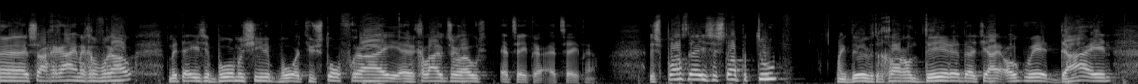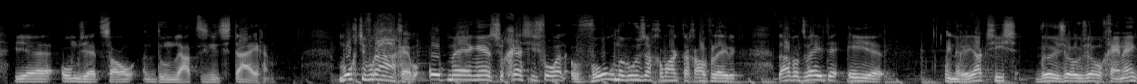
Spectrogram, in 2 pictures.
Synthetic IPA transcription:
saχərɛjnəχəvrɔwmɛt̚dejzəbʊːɹmaʃinəbʊɹtystɔfrɛjχəlœɥtsrowsɛtsejtəra̰ːɛ̰tsḛjtəra̰ː | d̥ɵspɑzdejzəstɑpətu | ɪɡ̚døɹftəχaːrɑndɪːɾədɑtjɛjowkʋɪːɹdaːɹɪnjəɔmzɛtsɑlˠdunla̰ːtənzinstɛjχə̰n | mɔχtjəvraːχəɦɛbənɔp̚mɛŋəsyχɛstisfʊːrənvɔlˠχəndəʋunzdɑχəmɑɹk̚dɑχɑflejvɪŋlaːtʋɑtʋejtəɪnjə | ɪnərejɑksisʋɪlˠjəzowizowχejnɛŋ

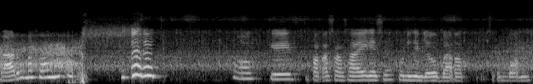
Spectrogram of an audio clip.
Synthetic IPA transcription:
baɾumasalɲa | oket̪əmpat̪asalsajakasakuniŋand͡ʒawabaɾat̪̚sərbɔn

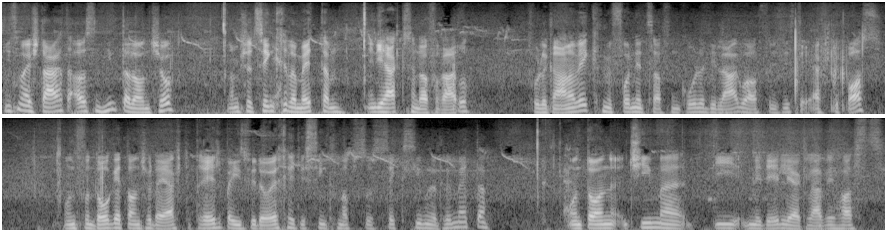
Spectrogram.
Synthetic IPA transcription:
d̥iːsmɑːlʃtaʁta̰ʊsmɦɪntɐlɑntʃo̥hɑmʃot͡seːnkʰilomeːtɐɪndihaksʊ̃ndaʊfmʁaːdl̩ | foləɡʁaːnoʋɛkʰmiːɐfodnjɛt͡saʊfmɡoːlɐdilaːɡoaʊfd̥esɪsd̥eɐʔeːɐʃtəpɑs | ʊntfɔndɑːɡeːt̚d̥ɑnʃodeɐeɐʃtə̥t̪ʁeːlb̥aɪinsʋiːdɐœʏχədesːɪnkʰnɑpsosɛksːiːbm̩hũndɐəthøːmeːtɐ | ʔʊnt̚d̥ɑnt͡ʃiːmɐd̥imedeljaɡ̥laʊbiɦɑsts

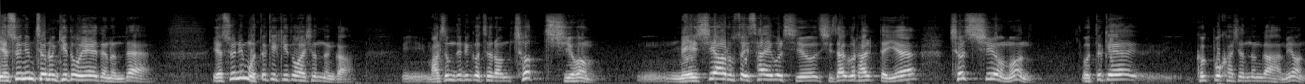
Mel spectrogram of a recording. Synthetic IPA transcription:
je̞sʰuɲimt͡ɕʰʌɾʌnkidohe̞jadwe̞nɯnde̞ | je̞sʰuɲimnʌt͈ʌkʰe̞kidoɦaɕʰʌnːɯnɡa̰ | ḭmaɭs͈ɯmdɯɾinɡʌt̚t͡ɕʰʌɾʌmt͡ɕʰʌt̚ɕiʌmː | eɕʰiaɾosʰʌisʰaeɡɯɭɕɕid͡ʑaɡɯɾɦaɭt͈e̞je̞t͡ɕʰʌt̚ɕ͈ʰiʌmɯn | ʌt͈ʌkʰe̞ | kɯk̚p͈ok̚ʰaɕʰʌnːɯnɡaɦamjʌn

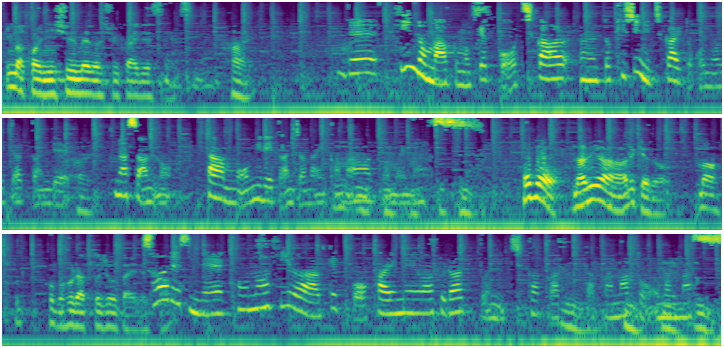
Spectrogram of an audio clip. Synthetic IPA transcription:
imako̞ɾeɲ̟iɕɨːme̞no̞ɕɨːkaid̪e̞sɨ̥od̪esɨne̞hai | d̪e̞çinːo̞maːkɯ̟mo̞ke̞kːo̞ːt͡ɕi̥kaɯ̟̃ːnt̪o̞kʲiɕiɲ̟it͡ɕi̥kait̪o̞ko̞ɲ̟io̞it̪e̞at̪ːãnd̪e̞haimʲinasãnːo̞̰ | t̪ãmːo̞mʲiɾe̞t̪ãɲ̟d͡ʑana̰ika̰nat̪o̰ːmo̞̰ḭmasɨ̥ | ho̞bo̞namʲiβaːɾɯ̟ke̞d̪o̞̰ | maːɸɯ | ho̞bo̞ɸɯ̟ɾat̪ːo̞ʑo̞ːt̪aḭd̪ḛso̞ːd̪e̞sɨne̞kʰo̞no̞çiβake̞kːo̞ːkaime̞ːβaɸɯ̟ɾat̪ːo̞ɲ̟it͡ɕi̥kakat̪ːa̰kanat̪o̞̰o̰mo̞imasɨ

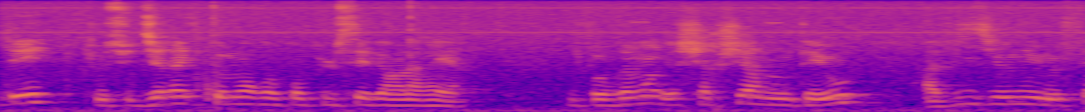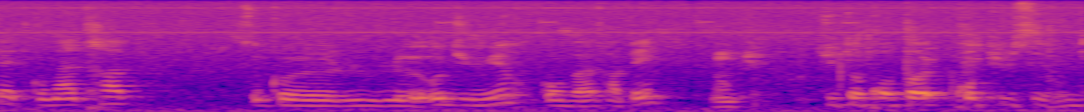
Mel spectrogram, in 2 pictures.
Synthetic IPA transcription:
t̪eʒəməsɥid̪iʁɛkt̪əmɑ̃ʁəpχɔpylsevɛʁlaʁjɛːʁ | ilfovʁɛmɑ̃ʃɛʁʃeamɔ̃t̪eo | avizjɔneləfɛt̪kɔ̃nat̪χap | səkələod̪ymyːʁkɔ̃vaat̪χape | d̪ɔ̃k | t̪yt̪əpɔppχɔpylse

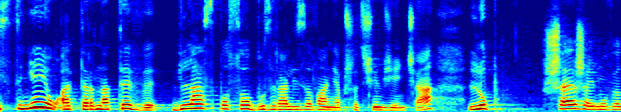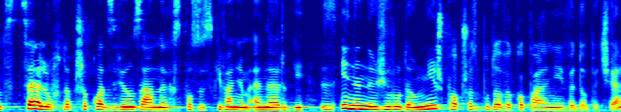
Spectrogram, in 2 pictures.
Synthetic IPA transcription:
ist̪ɲejɔ̃w̃ʔalt̪ɛɾnat̪ɘvɘd̪laspɔsɔbuzɾɛalʲizɔvaɲapʂɛt̪ɕɛ̃w̃vʲʑeɲt͡ɕa | lup | ʂɛʐɛjmuvʲɔnt̪st̪sɛlufnapʂɘkwad̪zvʲjɔ̃w̃zanɘxspɔzɘskʲivaɲɛmʔɛ̰nɛɾɡʲizinːɘɣʑɾud̪ɛw̃ɲiʂpɔpʂɛzbud̪ɔvɛkɔpalɲiivɘd̪ɔbɘt͡ɕɛ̰

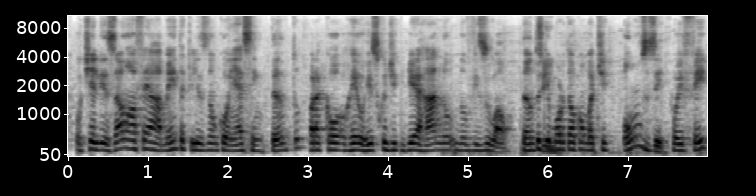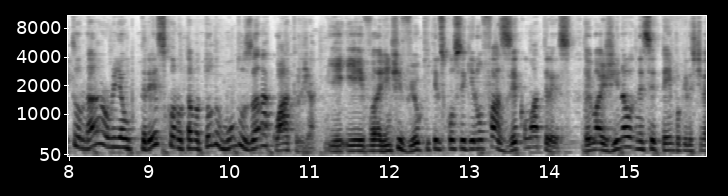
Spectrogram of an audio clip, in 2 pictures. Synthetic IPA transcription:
ut͡ʃilizaɾũmɐfehamẽnt̪ɐkɪelɪznɐ̃w̃kõɲɛsẽj̃t̪ɐ̃nt̪ʊpɾɐkoɦeɾʊɦiskʊd͡ʒɪd͡ʒɪeɦanʊnʊvizuawt̪ɐ̃nt̪ʊkɪmoɾt̪awkõbat͡ʃiõzɪfojfejt̪ʊnɐʁiawt̪ɾeskwɐ̃nd̪ʊt̪avɐt̪od̪ʊmũnd̪ʊuzɐ̃nd̪ʊɐkwat̪ɾʊʒa̰ɪʔɪaʒẽnt͡ʃɪveʊkɪkɪelɪskõsɪɡiɾɐ̃w̃fazeɾkõɐt̪ɾest̪ɐ̃w̃imaʒĩnɐnesɪt̪ẽmpʊkɪelɪst͡ʃivɛ

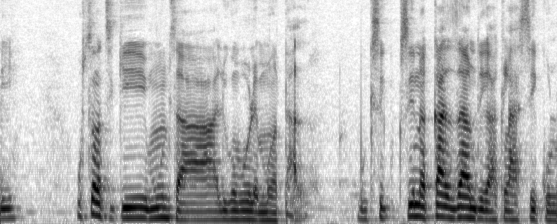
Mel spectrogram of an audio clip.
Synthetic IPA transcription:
li | usãtikemũnsaliɡɔ̃pʁoblɛmːãt̪a̰l | puki̥sesenãkazsanũt̪̬ekaklasekol

